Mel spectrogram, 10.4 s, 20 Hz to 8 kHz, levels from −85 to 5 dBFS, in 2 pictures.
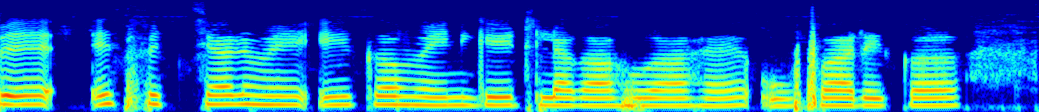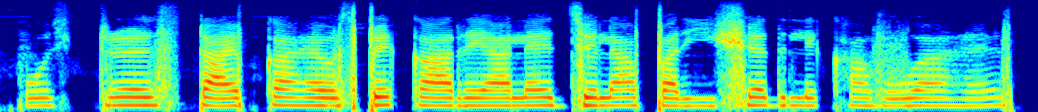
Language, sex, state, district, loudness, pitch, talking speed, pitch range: Hindi, female, Bihar, Gaya, -18 LUFS, 205 Hz, 135 wpm, 200-215 Hz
